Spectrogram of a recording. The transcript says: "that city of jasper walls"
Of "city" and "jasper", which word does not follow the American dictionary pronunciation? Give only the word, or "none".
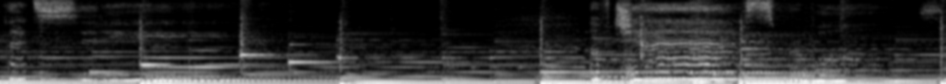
jasper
